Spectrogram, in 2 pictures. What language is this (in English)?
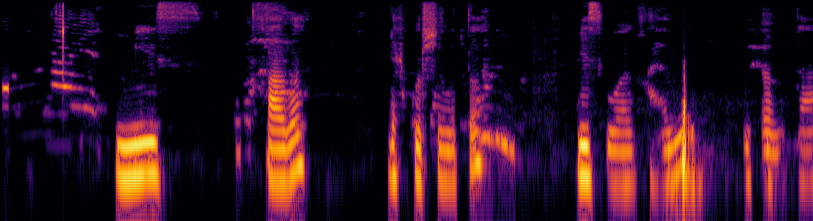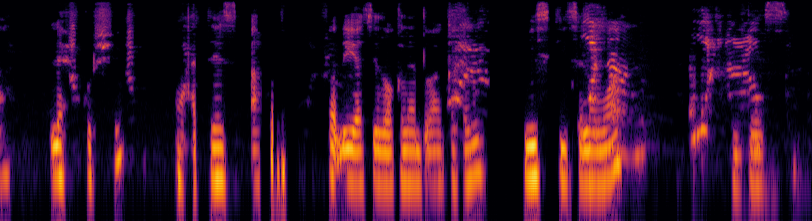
Somali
